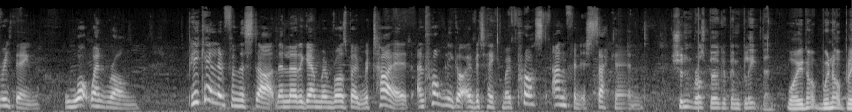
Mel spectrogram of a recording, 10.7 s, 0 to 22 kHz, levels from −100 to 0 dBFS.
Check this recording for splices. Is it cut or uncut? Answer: cut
